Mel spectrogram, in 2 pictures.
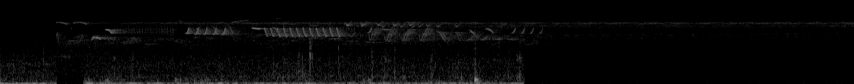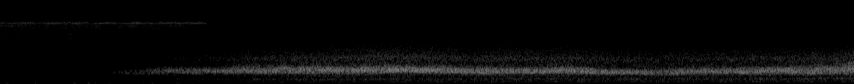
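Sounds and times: birds trilling and chirping: 0:00.0 - 0:05.3.

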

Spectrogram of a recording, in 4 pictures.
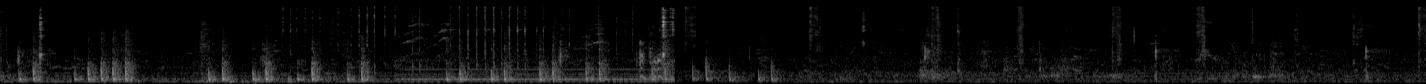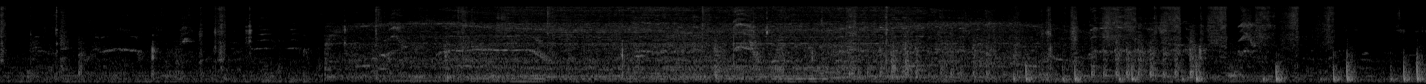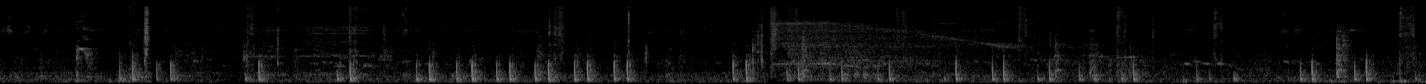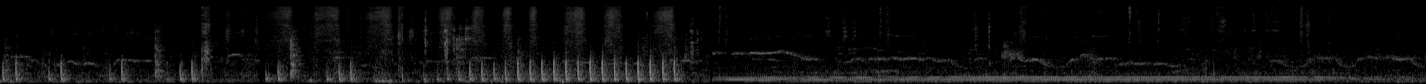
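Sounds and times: short pitched squeaks: 0:04.0 - 0:05.0.

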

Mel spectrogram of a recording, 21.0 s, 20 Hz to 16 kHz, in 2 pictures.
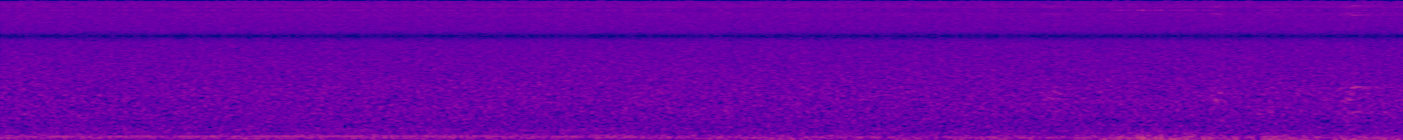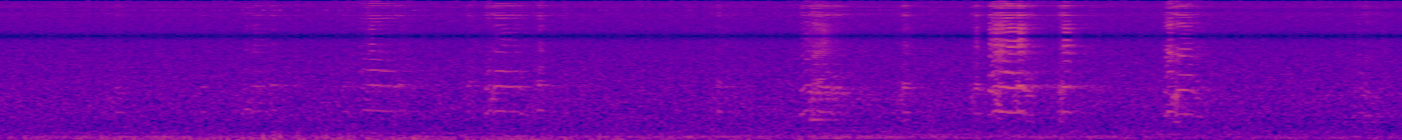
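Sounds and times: steady low rumble: 0:00.0 - 0:21.0
distant birds calling: 0:15.8 - 0:19.7.

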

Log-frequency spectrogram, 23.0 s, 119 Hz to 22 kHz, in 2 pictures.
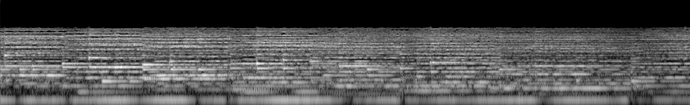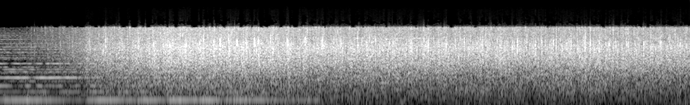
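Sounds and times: audience applauding: 0:12.0 - 0:23.0.

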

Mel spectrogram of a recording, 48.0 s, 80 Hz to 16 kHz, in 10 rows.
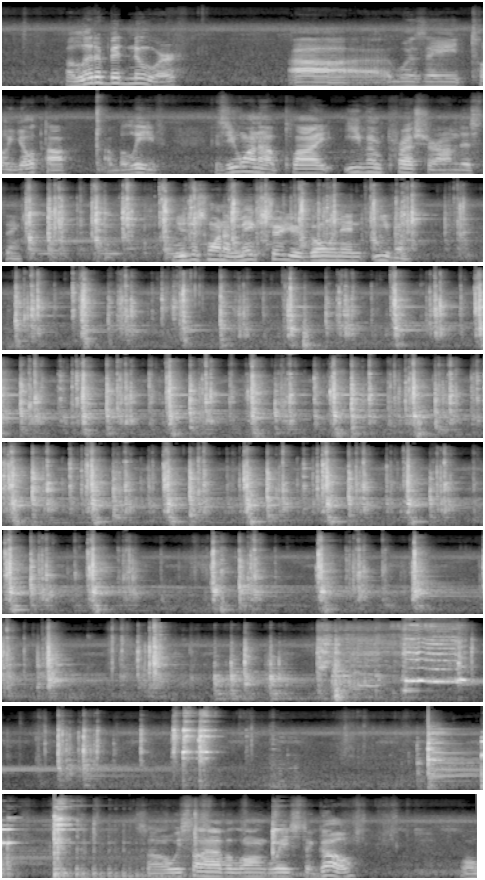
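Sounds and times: hand ratchet clicking: 0:09.8 - 0:35.4.

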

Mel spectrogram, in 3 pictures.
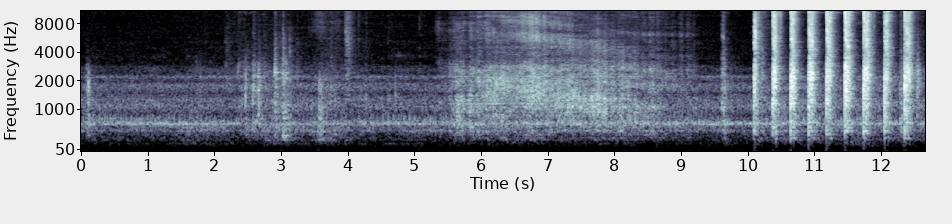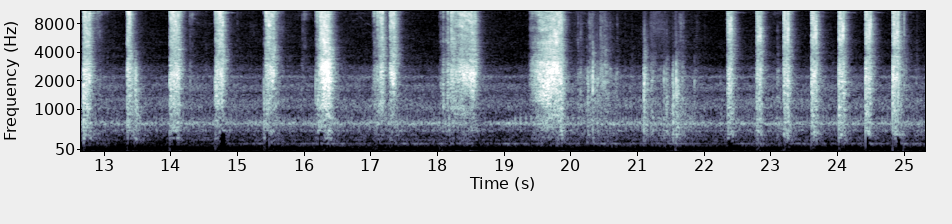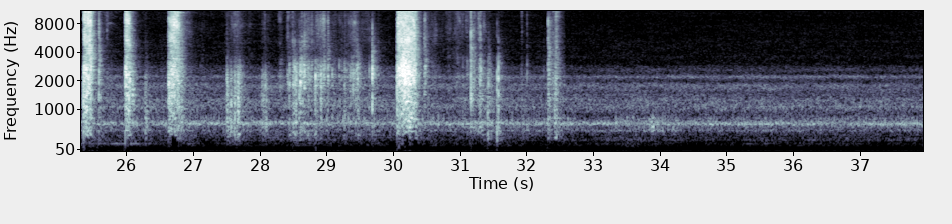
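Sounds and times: faint steady hum: 0:00.0 - 0:37.9
knife slicing paper: 0:19.4 - 0:20.4, 0:24.0 - 0:26.9, 0:28.7 - 0:30.6.

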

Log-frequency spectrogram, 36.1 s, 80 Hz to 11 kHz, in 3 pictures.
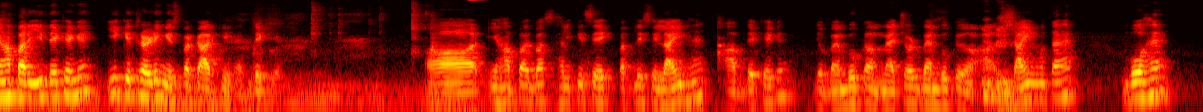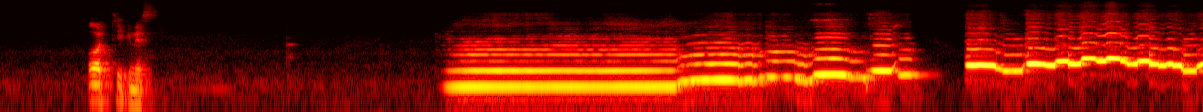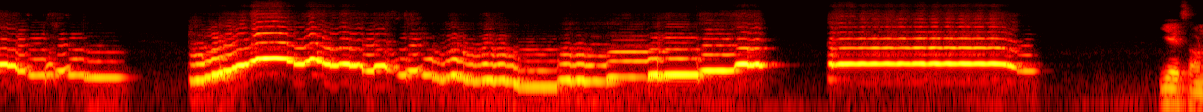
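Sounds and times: bass flute melody: 0:16.4 - 0:34.6.

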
